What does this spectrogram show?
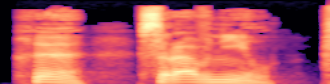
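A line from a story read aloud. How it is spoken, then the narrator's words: Snort. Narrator (Russian): фыркнул Семен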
